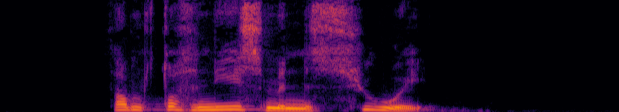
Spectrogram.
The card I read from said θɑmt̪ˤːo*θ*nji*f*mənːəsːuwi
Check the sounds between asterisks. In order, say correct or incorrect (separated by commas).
correct, incorrect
